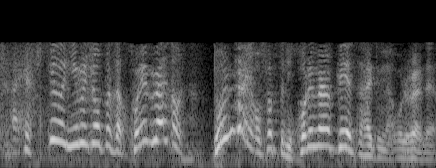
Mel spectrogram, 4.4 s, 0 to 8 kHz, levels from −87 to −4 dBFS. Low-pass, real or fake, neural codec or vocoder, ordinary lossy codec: 7.2 kHz; fake; codec, 16 kHz, 0.5 kbps, FunCodec, trained on Chinese and English, 25 frames a second; AAC, 16 kbps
